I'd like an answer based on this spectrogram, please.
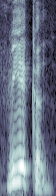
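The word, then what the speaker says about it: vehicle: था इसका गंदा प्रोनाउंसिएशन इसको पढ़ना आज के बाद व्हीएकल व्हीकल वर्ब पे छोटी वाली ई स्ट्रेस नहीं देना है ए और कल आने वाला कल ठीक है व्हीएकल सिंपल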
